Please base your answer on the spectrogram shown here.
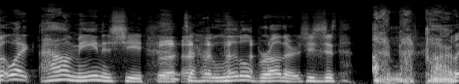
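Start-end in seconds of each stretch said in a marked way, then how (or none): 3.7-4.6 very deep, low, eerie, creeping spooky voice. Retelling a sister pranking her brother in the dark: imitating sister's spooky voice. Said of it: "She did that voice exactly".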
